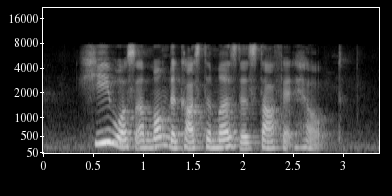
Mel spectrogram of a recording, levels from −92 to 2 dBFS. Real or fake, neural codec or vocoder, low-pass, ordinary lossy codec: real; none; none; none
